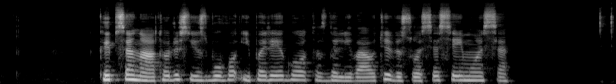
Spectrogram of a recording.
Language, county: Lithuanian, Utena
